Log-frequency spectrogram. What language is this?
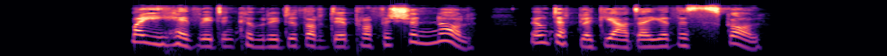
Welsh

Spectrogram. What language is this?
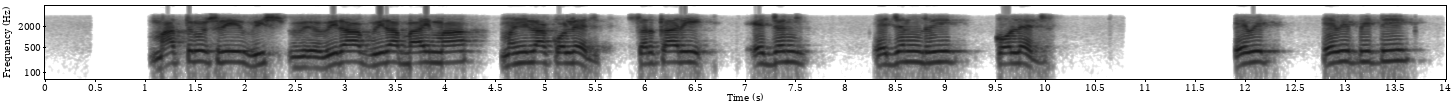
Gujarati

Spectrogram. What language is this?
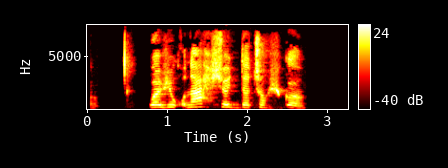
Abkhazian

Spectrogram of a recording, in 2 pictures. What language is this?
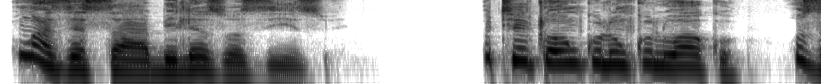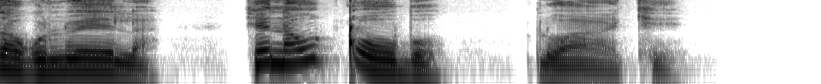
North Ndebele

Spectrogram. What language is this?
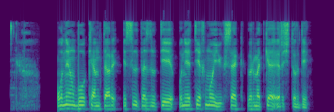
Uyghur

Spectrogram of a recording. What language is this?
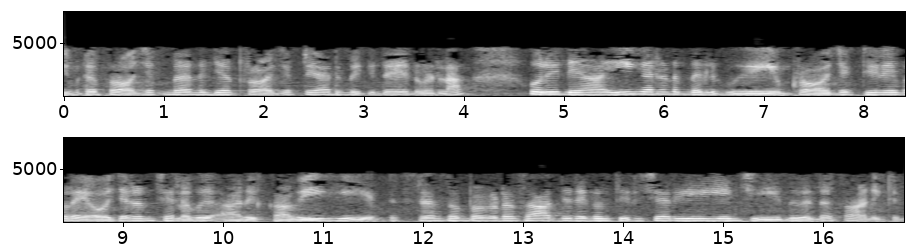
Malayalam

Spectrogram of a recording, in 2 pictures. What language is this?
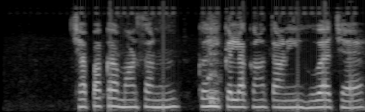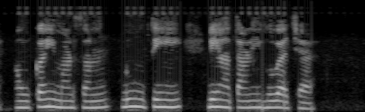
Od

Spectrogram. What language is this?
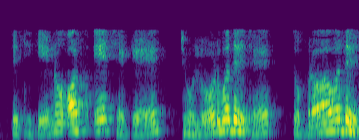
Gujarati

